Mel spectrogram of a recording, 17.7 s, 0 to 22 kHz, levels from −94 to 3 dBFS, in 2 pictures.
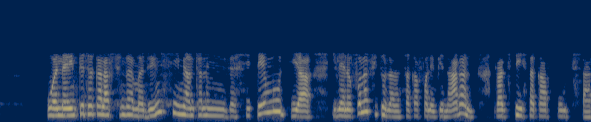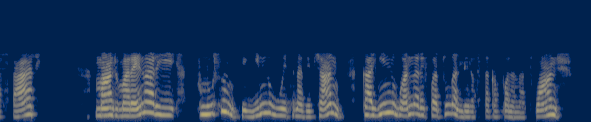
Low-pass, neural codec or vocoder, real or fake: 3.6 kHz; codec, 16 kHz, 16 kbps, FreqCodec, larger model; fake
